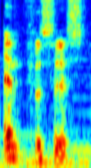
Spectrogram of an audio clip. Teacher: the word you're saying in English we have stress which means you put emphasis on one part of the word such as emphasis you put it on the first syllable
